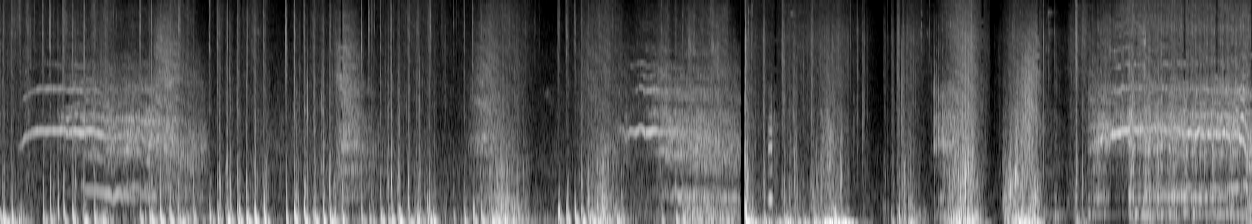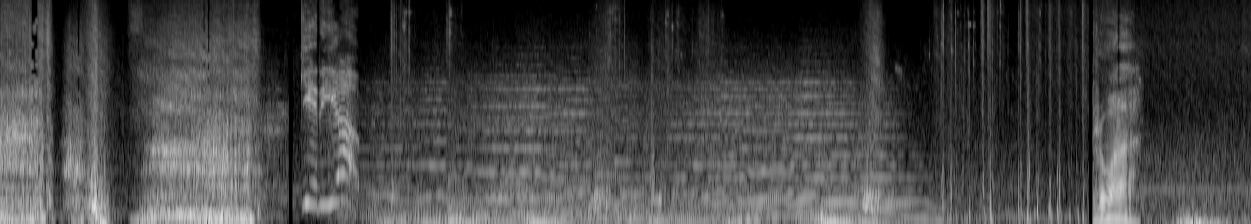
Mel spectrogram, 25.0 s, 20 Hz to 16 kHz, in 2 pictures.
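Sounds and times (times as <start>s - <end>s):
hooves clip-clopping: 0.0s - 9.4s, 16.3s - 17.2s, 18.5s - 19.8s, 21.7s - 23.4s
horse neighing: 0.2s - 2.1s, 6.1s - 7.4s, 10.8s - 13.2s, 13.9s - 15.4s.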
